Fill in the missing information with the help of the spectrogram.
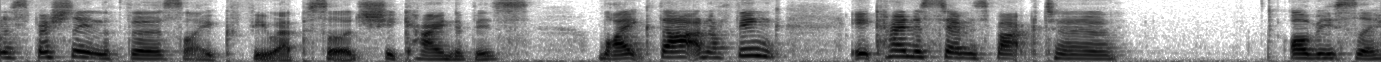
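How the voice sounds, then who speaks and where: A woman in her late twenties, an actress chatting casually on a podcast in a giggly, self-deprecating way. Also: mid-range voice. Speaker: actress being interviewed.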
